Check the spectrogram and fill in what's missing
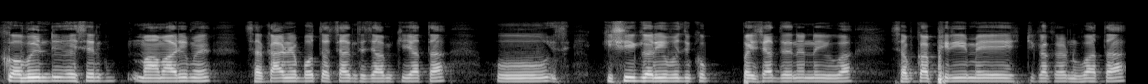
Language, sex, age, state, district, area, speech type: Hindi, male, 45-60, Uttar Pradesh, Ghazipur, rural, spontaneous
